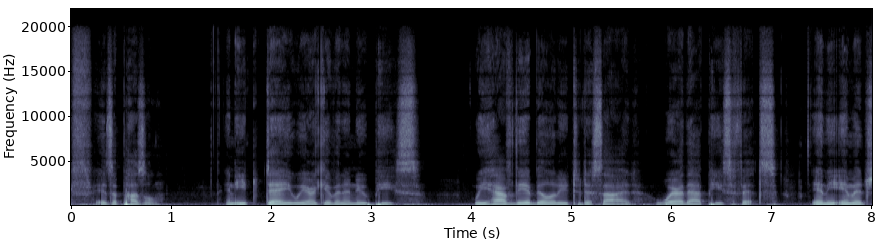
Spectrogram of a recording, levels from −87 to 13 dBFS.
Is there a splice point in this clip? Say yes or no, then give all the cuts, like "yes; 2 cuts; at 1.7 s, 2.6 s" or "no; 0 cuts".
yes; 1 cut; at 4.0 s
